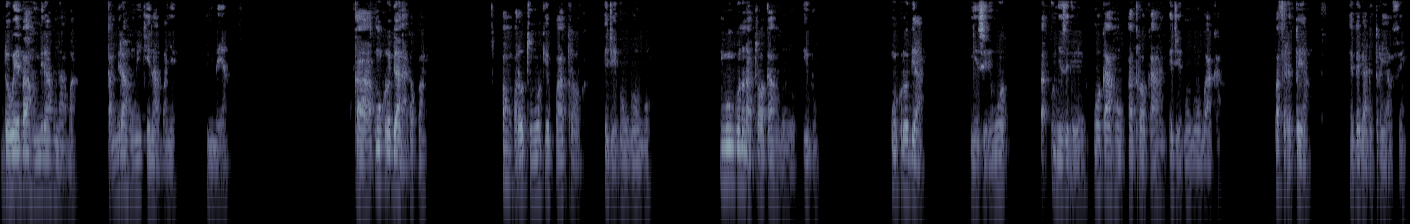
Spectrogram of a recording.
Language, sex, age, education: Igbo, male, 15-29, tertiary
